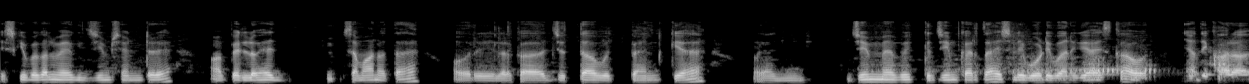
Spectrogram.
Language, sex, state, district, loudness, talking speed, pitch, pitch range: Hindi, male, Bihar, Jahanabad, -18 LUFS, 170 wpm, 105 Hz, 100-110 Hz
